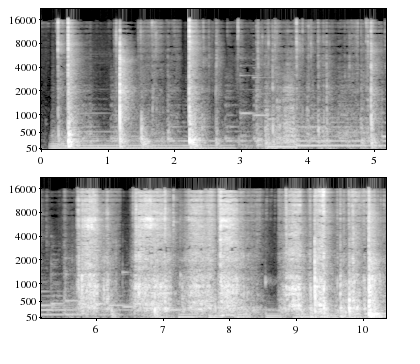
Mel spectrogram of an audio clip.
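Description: Cardboard toy box being handled and opened: three sharp clicks in the first couple of seconds, then two longer stretches of scraping and rustling of cardboard and plastic in the second half, over a steady music track.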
